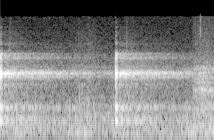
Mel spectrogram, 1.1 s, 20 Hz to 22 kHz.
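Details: AED metronome pacing chest compressions during CPR after a delivered shock: two sharp electronic clicks about 0.6 seconds apart; compressions at least 5 cm deep, continued for 2 minutes per the defibrillator's prompts.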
